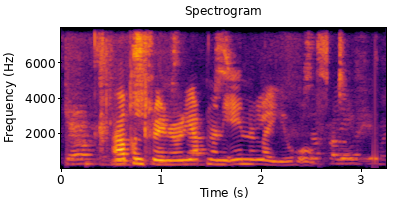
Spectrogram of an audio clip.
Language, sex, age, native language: Icelandic, female, 11, Icelandic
